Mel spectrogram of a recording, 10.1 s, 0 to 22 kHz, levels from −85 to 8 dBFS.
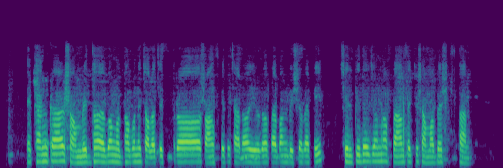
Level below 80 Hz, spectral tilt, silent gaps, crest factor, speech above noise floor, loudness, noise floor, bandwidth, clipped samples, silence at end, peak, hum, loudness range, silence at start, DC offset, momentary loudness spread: -58 dBFS; -8.5 dB/octave; none; 14 dB; 62 dB; -15 LUFS; -77 dBFS; 7.4 kHz; under 0.1%; 0.7 s; 0 dBFS; none; 4 LU; 0.55 s; under 0.1%; 9 LU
